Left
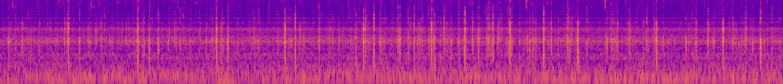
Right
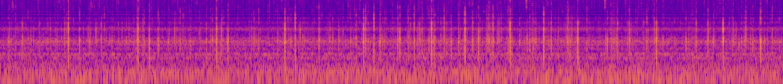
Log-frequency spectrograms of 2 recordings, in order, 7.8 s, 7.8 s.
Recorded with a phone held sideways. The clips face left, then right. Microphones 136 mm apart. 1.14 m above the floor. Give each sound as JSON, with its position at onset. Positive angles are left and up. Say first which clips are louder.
{"t": 0.0, "sound": "a fan", "louder": "right 2 dB", "side_deg": -20, "distance_m": 0.9}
